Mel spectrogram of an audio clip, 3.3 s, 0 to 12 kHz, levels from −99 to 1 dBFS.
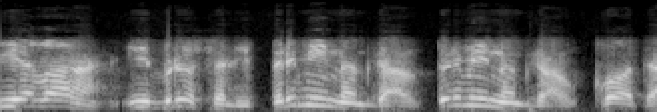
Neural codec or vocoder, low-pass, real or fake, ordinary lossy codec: none; 10.8 kHz; real; AAC, 48 kbps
